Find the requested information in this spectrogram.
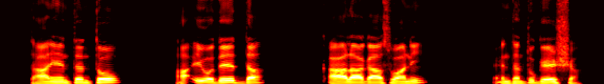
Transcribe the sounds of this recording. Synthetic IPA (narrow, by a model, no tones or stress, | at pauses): t̪a̰ːnɪhɪnt̪ːɛnt̪ːoː | hɐ̰ʔːɪɔd̪e̞ːd̪ːɐ | kʼaːlaːɡaːsʊwaːn | hɪ̰nt̪ːɛnt̪̬ːʊɡe̞ːʃːɐ̰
